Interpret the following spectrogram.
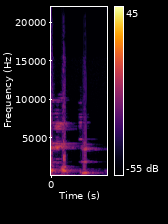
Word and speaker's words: Habib: Itu di harokatnya kitab itu ada yang nulis Subhan. Yang benar, yang benar itu bacanya Habib. Habib itu As-Sulami itu ikut marga Robi'ah.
